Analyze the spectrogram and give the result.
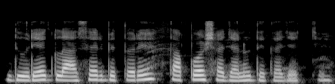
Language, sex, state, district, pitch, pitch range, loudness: Bengali, female, Assam, Hailakandi, 200 Hz, 185-215 Hz, -16 LUFS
